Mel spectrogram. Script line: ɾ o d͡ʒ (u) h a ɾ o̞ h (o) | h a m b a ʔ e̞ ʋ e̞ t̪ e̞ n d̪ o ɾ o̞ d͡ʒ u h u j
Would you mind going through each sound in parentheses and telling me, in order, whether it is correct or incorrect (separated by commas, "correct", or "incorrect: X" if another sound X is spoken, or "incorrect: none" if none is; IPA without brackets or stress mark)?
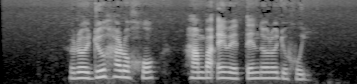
correct, correct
